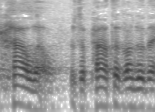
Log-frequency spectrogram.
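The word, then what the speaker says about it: halel (הלל): So, but there's a negation on the lamed, so we pronounce it halel. So really, it's hal, and then lel.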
